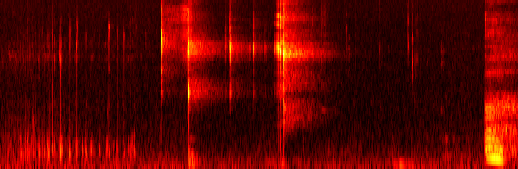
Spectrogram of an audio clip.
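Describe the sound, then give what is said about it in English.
A can of Steel City beer, an Australian pale ale from Newcastle, is cracked open: a few sharp metallic clicks, then a crisp pop followed by a short fizzing hiss, with another brief rustling burst at the end. “So let's give it a crack. You crack first.”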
